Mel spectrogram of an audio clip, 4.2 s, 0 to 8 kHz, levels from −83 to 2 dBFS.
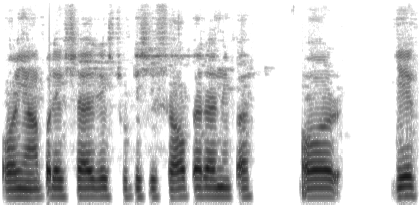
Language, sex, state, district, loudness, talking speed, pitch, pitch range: Hindi, male, Uttarakhand, Uttarkashi, -15 LUFS, 170 wpm, 130 Hz, 125-140 Hz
